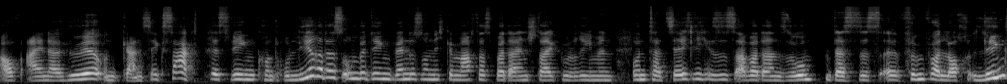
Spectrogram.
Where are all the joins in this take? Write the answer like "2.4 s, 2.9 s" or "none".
2.1 s, 6.3 s, 8.2 s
